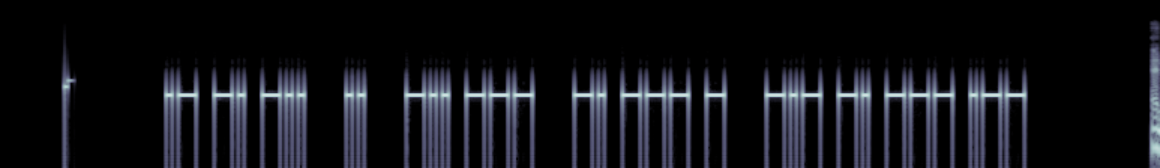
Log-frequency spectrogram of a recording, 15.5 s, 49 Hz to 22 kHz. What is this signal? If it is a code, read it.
Morse code, heard as a keyed tone, about 15 wpm, 700 Hz. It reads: AND I DO NOT KNOW
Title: Sets of 5 Words 15wpm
